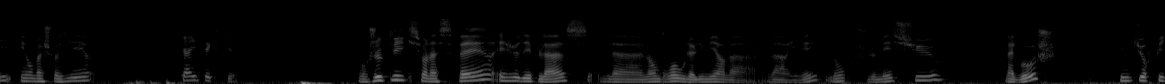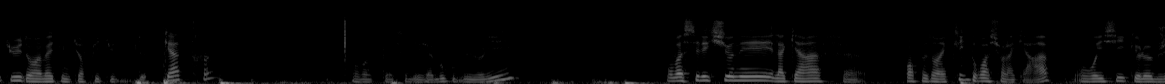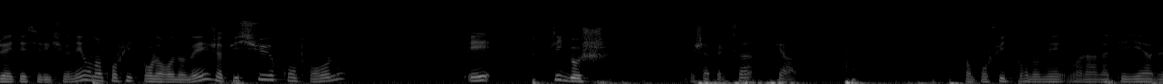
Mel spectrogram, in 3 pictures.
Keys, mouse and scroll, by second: 1.8 click, 4.7-8.1 drag, 11.0 click, 13.1 KP_4, 13.4 KP_Enter, 15.7-16.8 shift+middle drag, 16.8-17.3 shift+scroll up 1, 17.3 shift+middle click, 21.4 right click, 28.8 ctrl+click, 30.4-31.6 typing, 32.0 Return, 33.6 click, 34.6 ctrl+click.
